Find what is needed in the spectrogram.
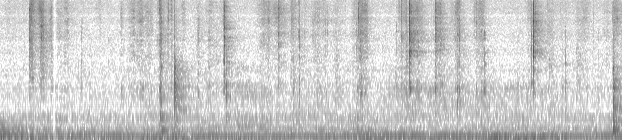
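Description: Jumbo wooden craft sticks clicking and tapping against one another and the table as they are pushed under a rubber band around a cardboard roll: scattered, irregular light clicks over a low steady hum.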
